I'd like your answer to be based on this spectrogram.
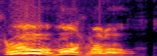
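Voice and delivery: high, loud wail into a shout; anguished scream. Retold or imitated. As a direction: scream the safe word in desperation. Screaming safe word, held by bear.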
